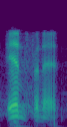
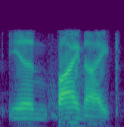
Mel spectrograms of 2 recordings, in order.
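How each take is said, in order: First: The word is said with the everyday pronunciation. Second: The word is said with the specialist pronunciation. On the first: This is how most people say the word. "most of us normal humans would pronounce it in, infinite" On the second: This is how specialists say the word. "most mathematicians or scientists that you see will call this their infinite numbers"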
